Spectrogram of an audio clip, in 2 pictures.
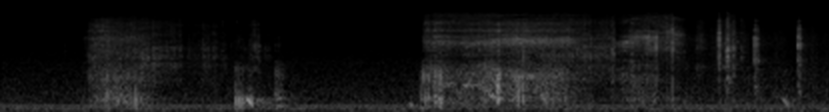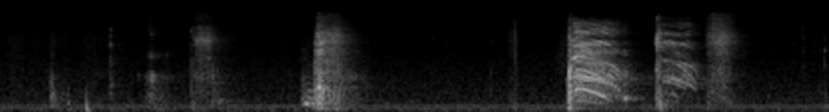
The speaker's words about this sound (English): He glances over to his right while he rolls up a small piece of paper. Leaning down, he snorts a thick line of cocaine.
